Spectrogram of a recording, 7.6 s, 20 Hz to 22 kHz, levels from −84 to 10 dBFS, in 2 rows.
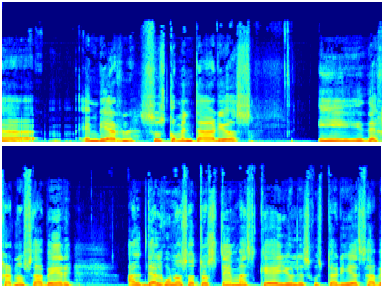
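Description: No dropouts, clicks, distortion or level jumps are audible anywhere in the speech.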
